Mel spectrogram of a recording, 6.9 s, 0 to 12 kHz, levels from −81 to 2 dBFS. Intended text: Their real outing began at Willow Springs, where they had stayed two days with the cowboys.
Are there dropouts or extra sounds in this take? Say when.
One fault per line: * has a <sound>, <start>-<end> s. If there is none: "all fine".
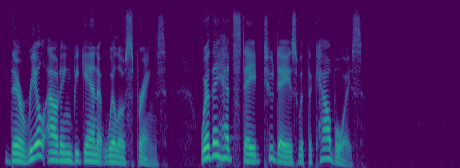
all fine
